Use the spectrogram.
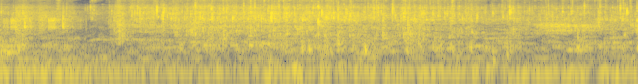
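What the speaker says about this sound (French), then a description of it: "on apporte de l'eau." Water poured onto compost, a steady soft splashing trickle with a gushing texture, faint and continuous without pauses.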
